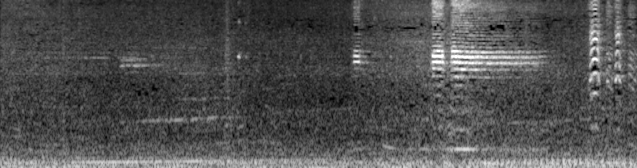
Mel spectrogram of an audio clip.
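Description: Steady low road rumble and street traffic heard from an open e-rickshaw on the move, with a vehicle horn honking loudly for about a second after about four seconds.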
